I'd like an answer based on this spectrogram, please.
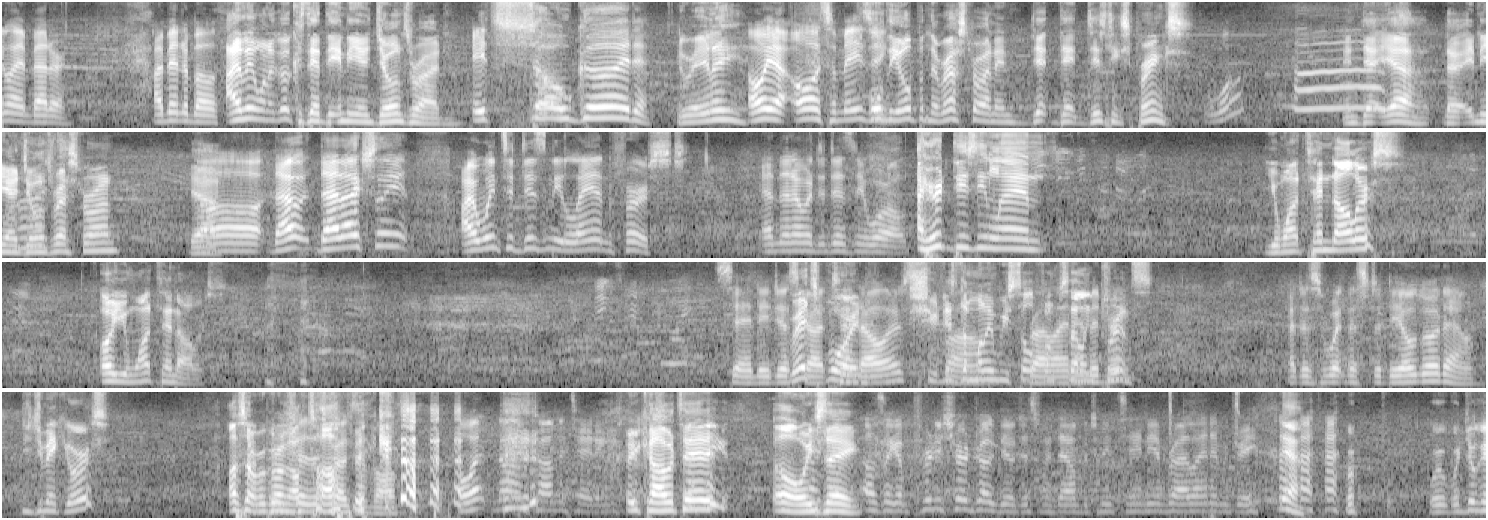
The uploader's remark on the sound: This week's episode was recorded at Animate!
